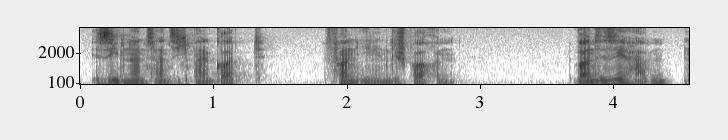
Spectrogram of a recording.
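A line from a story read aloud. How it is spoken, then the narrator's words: Quiet. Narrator (German): Murke sagte leise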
